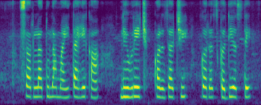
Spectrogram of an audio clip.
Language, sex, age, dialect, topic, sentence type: Marathi, female, 25-30, Varhadi, banking, statement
